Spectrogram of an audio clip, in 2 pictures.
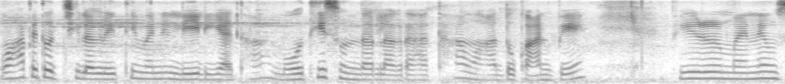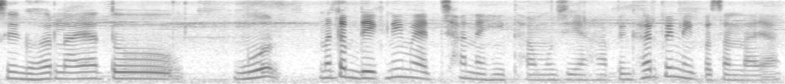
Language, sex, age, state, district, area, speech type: Hindi, female, 45-60, Uttar Pradesh, Mirzapur, urban, spontaneous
